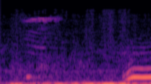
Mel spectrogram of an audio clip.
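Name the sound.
eagle-owl hooting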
